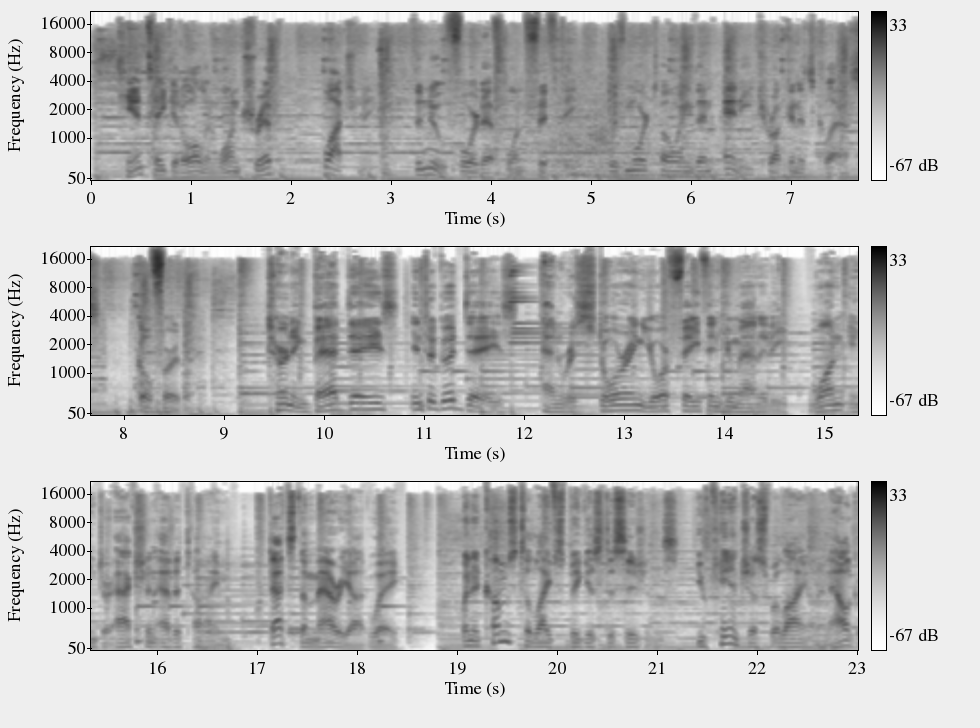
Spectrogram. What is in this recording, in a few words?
Commercial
